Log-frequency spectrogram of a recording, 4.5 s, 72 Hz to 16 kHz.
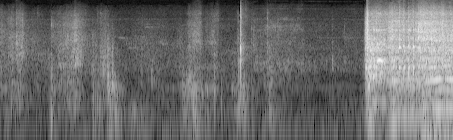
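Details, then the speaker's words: Toyota 1UZ-FE V8 (Surf/4Runner) after replacing the failed ignition coil, spark restored on the dead side: brief crank, instant catch into an even, strong idle with no missing beat; normal start. "Woo! How's that sound? That's got 6 cylinders because we've now got spark on this one."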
